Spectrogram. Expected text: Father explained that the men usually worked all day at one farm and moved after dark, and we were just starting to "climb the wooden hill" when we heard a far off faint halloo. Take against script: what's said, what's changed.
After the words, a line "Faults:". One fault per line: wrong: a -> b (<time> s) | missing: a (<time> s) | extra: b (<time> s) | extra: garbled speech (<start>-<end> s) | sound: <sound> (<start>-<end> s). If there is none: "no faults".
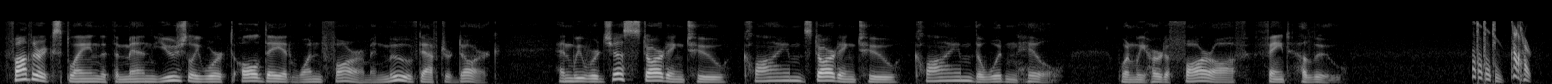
Father explained that the men usually worked all day at one farm and moved after dark, and we were just starting to "climb starting to climb the wooden hill" when we heard a far off faint halloo.
Faults:
extra: starting to climb (8.1 s)
sound: chirp (14.7-15.3 s)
